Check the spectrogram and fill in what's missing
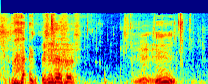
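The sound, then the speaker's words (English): Wet chewing of gum with smacking mouth sounds, mixed with muffled voiced mumbling in two bursts separated by a brief pause. “Is it chewing gum?”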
